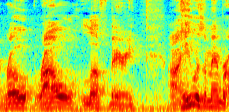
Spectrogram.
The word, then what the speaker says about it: Raoul Lufberry: Let me pronounce it right. Ro Lberry.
